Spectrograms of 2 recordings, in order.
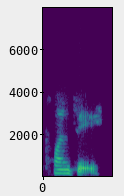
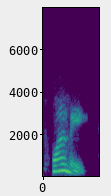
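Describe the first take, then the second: First: The T sound in the middle is pronounced. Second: The T sound in the middle is dropped. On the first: This is the older, fuller form. "instead of plenty" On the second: This is how many people say it now. "a lot of people now say plenty"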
